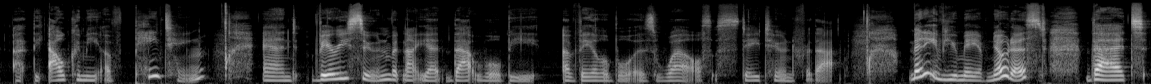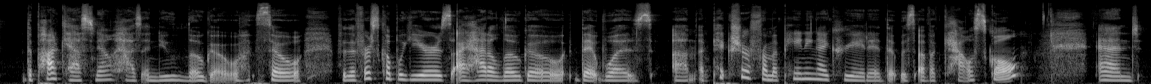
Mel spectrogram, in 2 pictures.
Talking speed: 165 wpm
